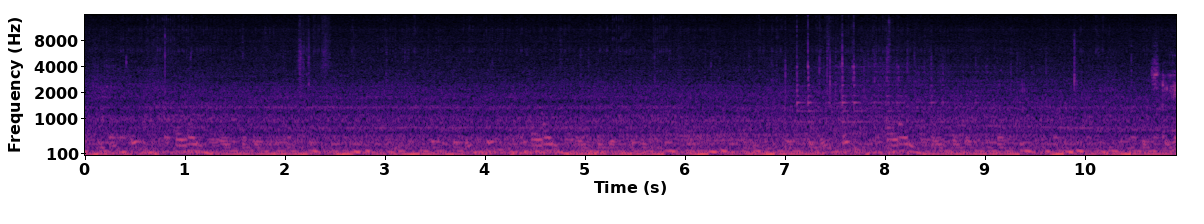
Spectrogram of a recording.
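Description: Inside a moving car: the engine and road noise make a steady low rumble as the car drives along.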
